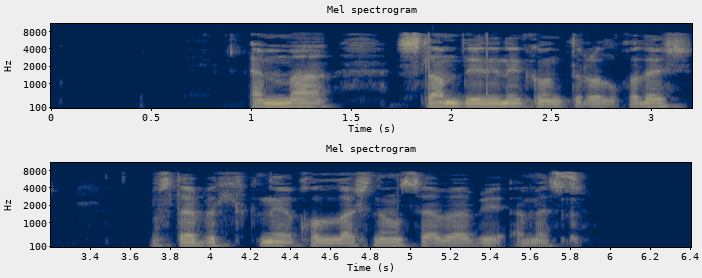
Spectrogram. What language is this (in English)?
Uyghur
